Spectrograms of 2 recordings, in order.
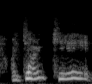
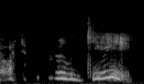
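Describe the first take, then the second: First: Higher whispered repeat. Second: Said in the usual way. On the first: Retold or imitated. Fan tells his friend he doesn't mind, whispering. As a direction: whisper it to yourself. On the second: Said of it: "I don't care (whispered repeat)".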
